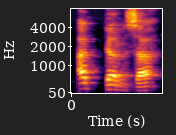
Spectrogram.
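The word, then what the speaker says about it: الدرسَ: Bih dan dia mansub maka bacanya kataba Muhammadun addarsa addarsa maf'ul Bih mansub dengan apa fathah karena dia Isim Mufrad Ma'ul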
